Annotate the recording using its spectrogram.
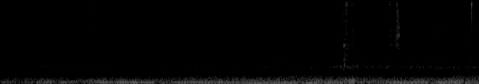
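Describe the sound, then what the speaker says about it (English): A deck of tarot cards is shuffled by hand, producing soft, repeated riffling and sliding bursts at an uneven rhythm, close and quiet over a low background rumble. "but I still sometimes struggle to shuffle this deck."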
